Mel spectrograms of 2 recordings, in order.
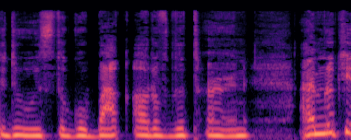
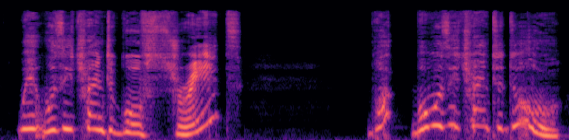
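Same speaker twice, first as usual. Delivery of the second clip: confused; 10 semitones higher than usual. Retold or imitated. Confused at the other driver.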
